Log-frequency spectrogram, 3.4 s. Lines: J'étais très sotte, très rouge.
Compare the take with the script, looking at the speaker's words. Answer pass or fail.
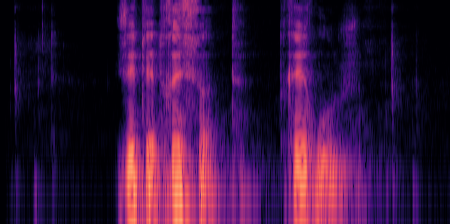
pass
